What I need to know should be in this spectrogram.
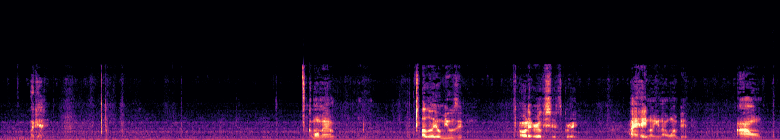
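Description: A man talks with animation in short bursts, close to a phone microphone.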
